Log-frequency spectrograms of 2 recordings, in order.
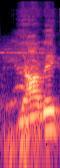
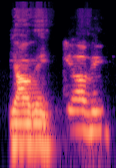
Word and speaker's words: Yahweh: ஆக்சுவலா யாவேக்கு அர்த்தம் வந்து பாத்தீங்கன்னா ஐ ஆம் வாட் ஐ ஆம், இருக்கிறவராகவே இருக்கிறவர்.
